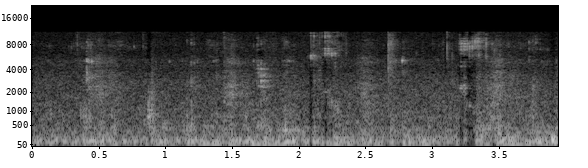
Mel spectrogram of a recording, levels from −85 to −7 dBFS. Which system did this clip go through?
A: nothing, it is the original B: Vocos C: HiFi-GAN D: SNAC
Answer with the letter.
A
